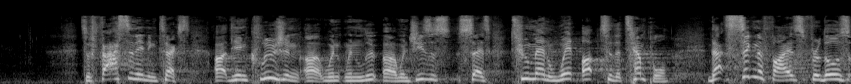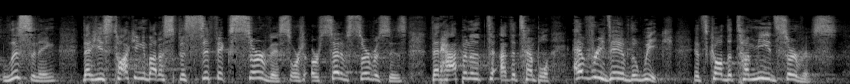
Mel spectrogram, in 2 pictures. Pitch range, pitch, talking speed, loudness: 195-260 Hz, 230 Hz, 185 wpm, -19 LUFS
